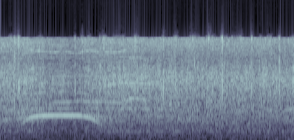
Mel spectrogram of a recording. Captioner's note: cheering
